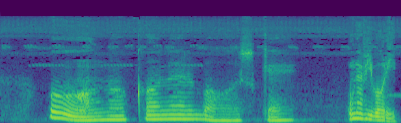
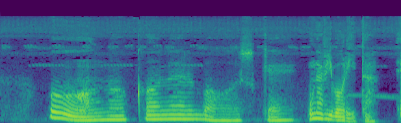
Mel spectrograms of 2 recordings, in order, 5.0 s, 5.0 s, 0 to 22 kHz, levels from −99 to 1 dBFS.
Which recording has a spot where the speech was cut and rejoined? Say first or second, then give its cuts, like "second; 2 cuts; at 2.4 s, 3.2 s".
second; 1 cut; at 3.7 s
